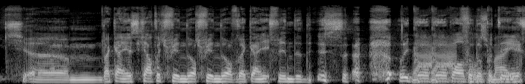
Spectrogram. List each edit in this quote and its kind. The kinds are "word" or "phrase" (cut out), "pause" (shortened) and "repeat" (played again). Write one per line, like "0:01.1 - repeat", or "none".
0:02.0 - repeat
0:02.7 - word
0:04.3 - repeat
